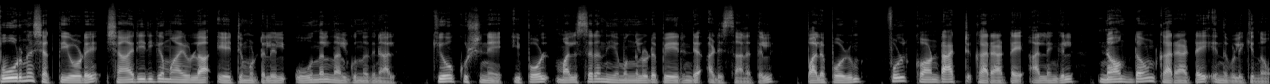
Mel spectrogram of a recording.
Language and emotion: Malayalam, neutral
